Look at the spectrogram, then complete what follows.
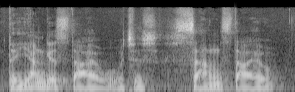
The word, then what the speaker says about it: Sun: youngest style which is sun style we pronounce it as soon style and i tell my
